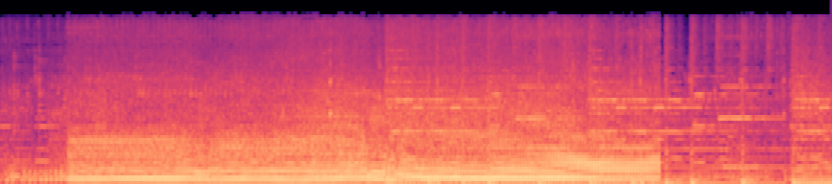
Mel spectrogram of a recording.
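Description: A small motorcycle engine running loudly over background music, its pitch shifting midway, cutting off abruptly near the end.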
